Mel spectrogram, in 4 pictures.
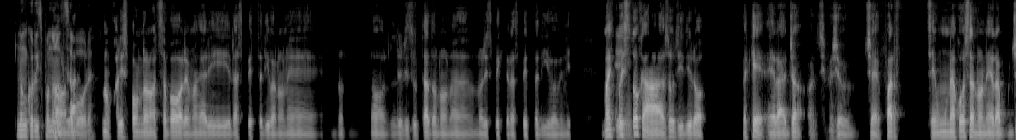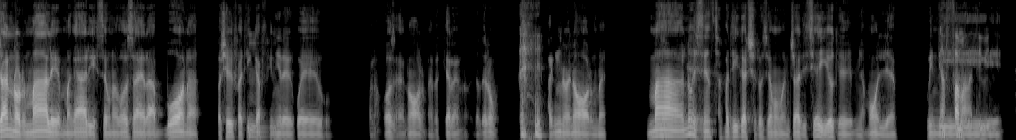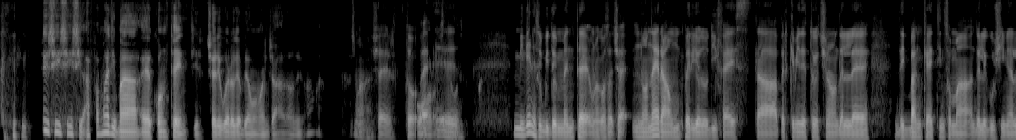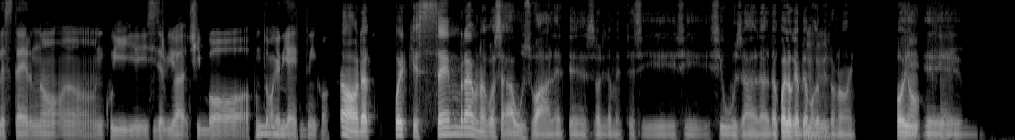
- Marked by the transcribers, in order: "cioè" said as "ceh"; chuckle; chuckle; tapping; "cioè" said as "ceh"; other background noise
- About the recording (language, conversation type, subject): Italian, podcast, Qual è il miglior cibo di strada che hai provato?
